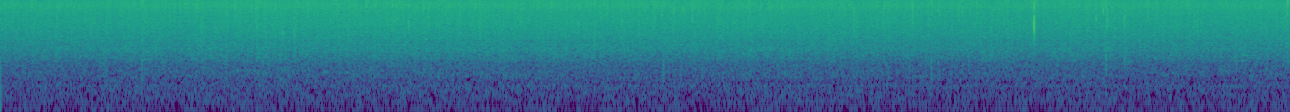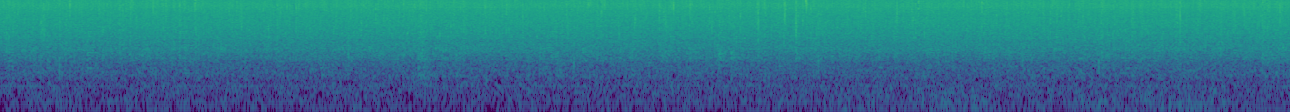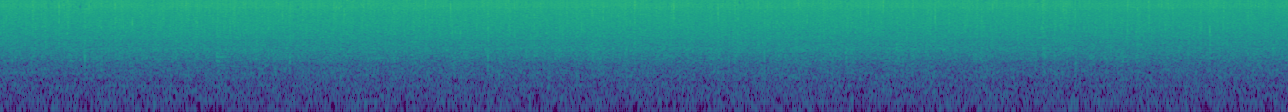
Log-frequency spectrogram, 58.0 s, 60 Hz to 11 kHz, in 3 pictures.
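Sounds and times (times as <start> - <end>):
steady rain hiss: 0.0 - 58.0.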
